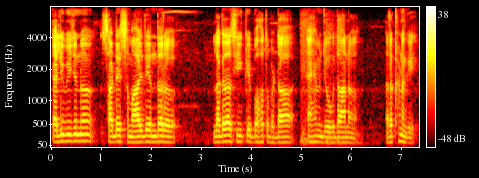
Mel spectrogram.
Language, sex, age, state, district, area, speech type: Punjabi, male, 45-60, Punjab, Mohali, urban, spontaneous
